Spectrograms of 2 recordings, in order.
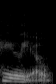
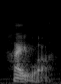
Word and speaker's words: Hailuo: I used to call it Hailuo, but it's really Haiwa. And it's spelled Hailuo.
